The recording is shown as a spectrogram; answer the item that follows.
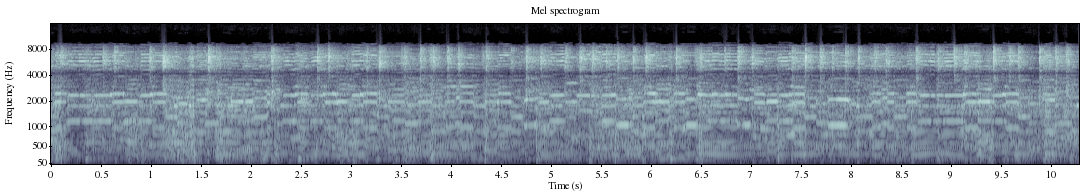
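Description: Uilleann pipes playing a fast traditional Irish reel, the chanter's quick ornamented melody over steady drones, with a bodhrán beating along.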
